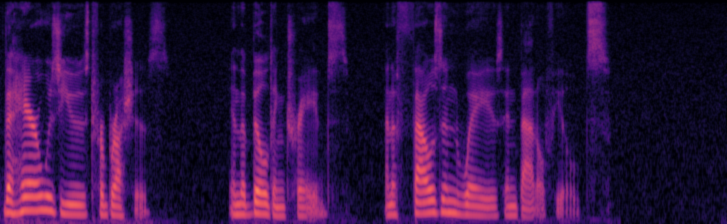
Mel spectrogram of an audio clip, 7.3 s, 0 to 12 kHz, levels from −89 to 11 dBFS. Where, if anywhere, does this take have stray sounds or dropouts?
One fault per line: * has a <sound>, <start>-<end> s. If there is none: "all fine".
all fine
